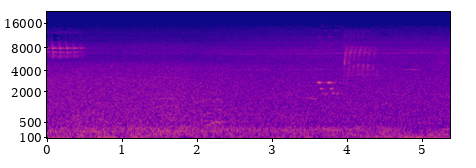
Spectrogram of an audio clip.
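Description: Outdoor ambience: steady low background noise with a few brief, high bird chirps near the start and again about four seconds in.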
